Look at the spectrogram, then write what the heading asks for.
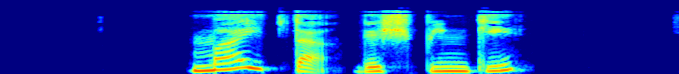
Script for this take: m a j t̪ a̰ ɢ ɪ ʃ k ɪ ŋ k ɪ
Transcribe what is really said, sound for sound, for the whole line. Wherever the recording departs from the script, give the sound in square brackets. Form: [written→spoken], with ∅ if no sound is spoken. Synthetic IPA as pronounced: m a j t̪ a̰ ɢ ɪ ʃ [k→p] ɪ ŋ k ɪ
